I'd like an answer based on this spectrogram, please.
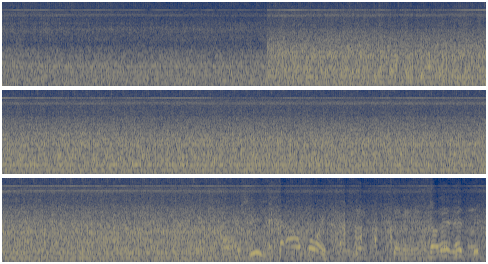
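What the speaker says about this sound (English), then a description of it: "The engine's got to keep running. We're dieseling along." A diesel engine idles steadily for a long stretch, a constant low rumble that steps up louder after a few seconds and holds, with people talking nearby over it.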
